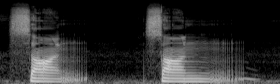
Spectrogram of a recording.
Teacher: But they're a little different because this says a little sound at the end. Yeah, it has a little ing sound like we have. It comes out of your nose.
